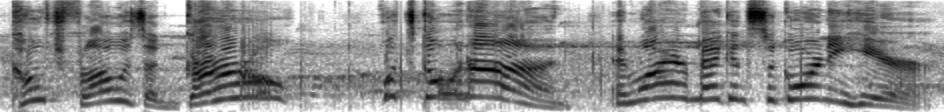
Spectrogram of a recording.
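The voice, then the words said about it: Alarmed voice. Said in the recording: “in an alarming voice”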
